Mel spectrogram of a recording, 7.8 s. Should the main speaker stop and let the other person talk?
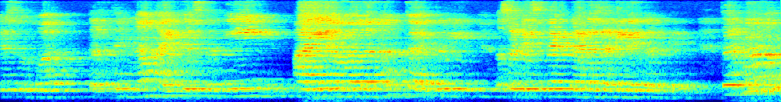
No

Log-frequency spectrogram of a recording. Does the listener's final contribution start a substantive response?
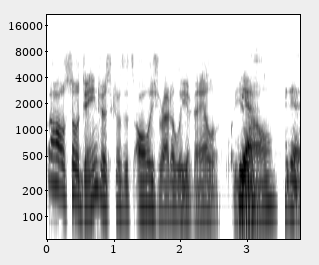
Yes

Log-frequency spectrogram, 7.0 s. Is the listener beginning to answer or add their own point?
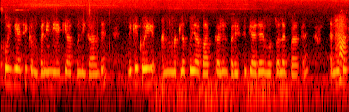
No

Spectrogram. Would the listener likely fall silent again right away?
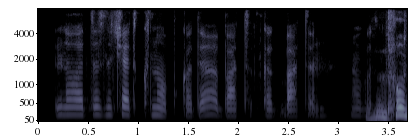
No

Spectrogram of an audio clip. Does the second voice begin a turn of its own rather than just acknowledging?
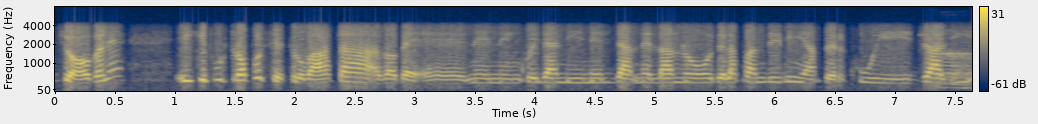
No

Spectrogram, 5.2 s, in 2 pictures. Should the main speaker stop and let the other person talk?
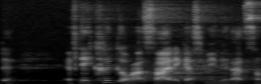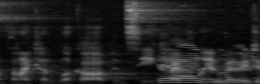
Yes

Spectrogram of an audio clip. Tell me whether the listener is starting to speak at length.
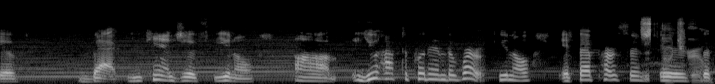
No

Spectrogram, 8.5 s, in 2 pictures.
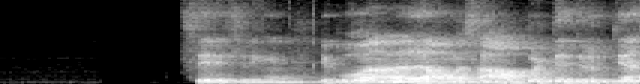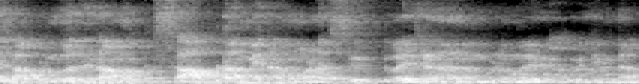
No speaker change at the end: No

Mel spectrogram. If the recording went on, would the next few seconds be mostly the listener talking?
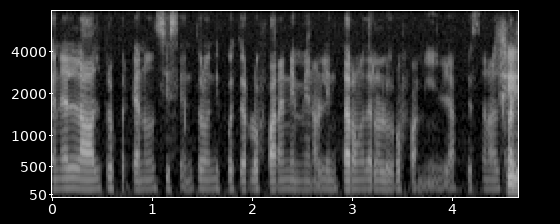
Yes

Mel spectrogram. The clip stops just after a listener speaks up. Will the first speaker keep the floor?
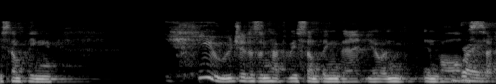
Yes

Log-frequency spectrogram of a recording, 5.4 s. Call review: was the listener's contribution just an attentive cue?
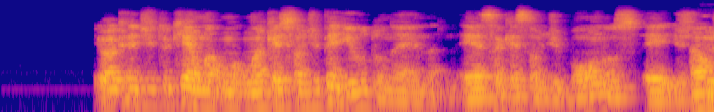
No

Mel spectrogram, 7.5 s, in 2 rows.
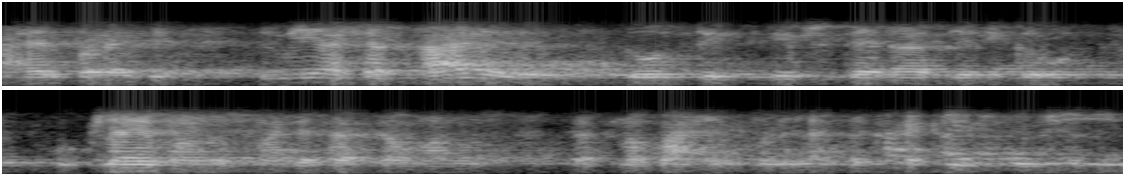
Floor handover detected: Yes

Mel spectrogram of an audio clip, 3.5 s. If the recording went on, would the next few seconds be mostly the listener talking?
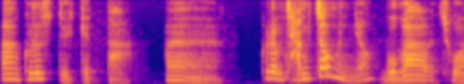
No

